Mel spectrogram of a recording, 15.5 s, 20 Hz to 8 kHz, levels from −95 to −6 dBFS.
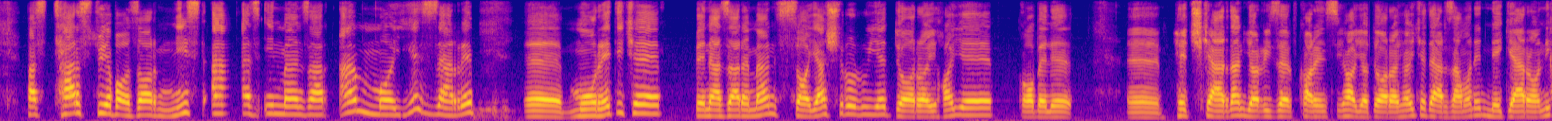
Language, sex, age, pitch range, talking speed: Persian, male, 30-49, 140-185 Hz, 135 wpm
